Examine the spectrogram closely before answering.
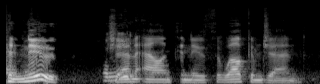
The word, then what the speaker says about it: Knuth: It's Knuth. It's German. Knuth.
